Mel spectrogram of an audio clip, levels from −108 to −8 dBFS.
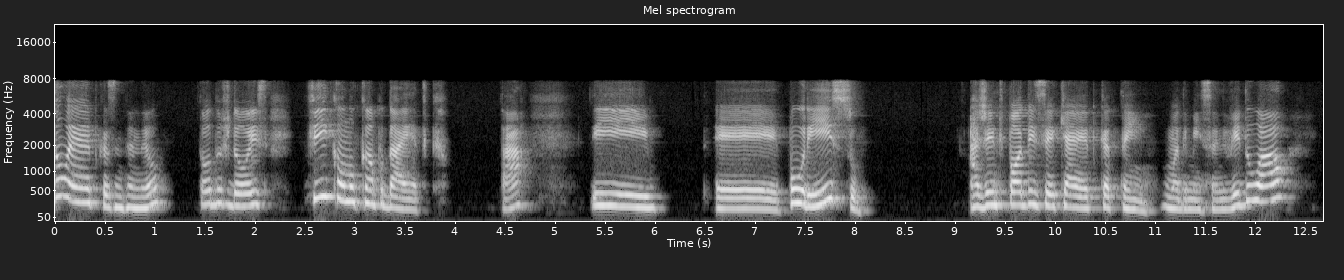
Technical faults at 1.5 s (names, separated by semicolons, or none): none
